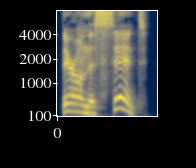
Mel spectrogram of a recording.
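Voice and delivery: a touch of excitement, voice lifted; officer's excited remark. A narrator's reading. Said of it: "Officer Lauren said".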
